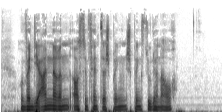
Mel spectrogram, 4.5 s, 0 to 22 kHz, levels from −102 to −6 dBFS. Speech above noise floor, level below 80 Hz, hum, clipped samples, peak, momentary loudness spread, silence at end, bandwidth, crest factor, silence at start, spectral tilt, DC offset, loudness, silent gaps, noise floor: 35 dB; -32 dBFS; none; under 0.1%; -2 dBFS; 8 LU; 0.75 s; 13.5 kHz; 22 dB; 0.35 s; -6 dB/octave; under 0.1%; -24 LUFS; none; -56 dBFS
